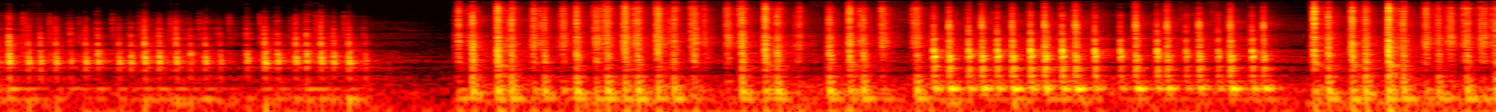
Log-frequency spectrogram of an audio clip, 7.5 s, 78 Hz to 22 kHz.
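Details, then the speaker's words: Stock Corsair K70 mechanical keyboard typing: loose, dry rattle on long keys from cheap, dry, scratchy unlubricated stabilizers that bind, versus solid tone of lubed, modified Cherry stabilizers. "can instantly hear the rattle on the cheap stabilizers they are dry scratchy and easily bind if you catch the key at a weird angle the rattle from the stabilizer bars is audible annoying and a sign of a problem waiting to happen"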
